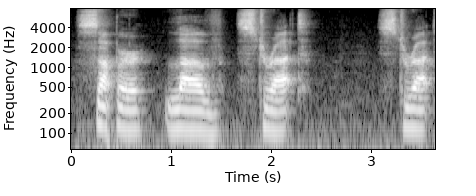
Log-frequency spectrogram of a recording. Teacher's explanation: americans in general take our uh sound and we go up we kind of bring it forward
